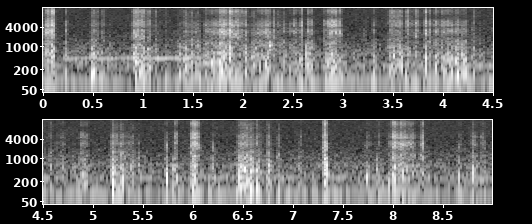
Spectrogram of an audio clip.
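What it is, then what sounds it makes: Pen writing on paper. A white gel pen writes on a black paper sheet, its tip scratching and tapping across the surface. Short, dry, bright scratches and clicks come in quick bursts, with a faint low hum underneath.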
